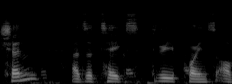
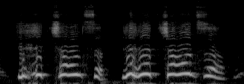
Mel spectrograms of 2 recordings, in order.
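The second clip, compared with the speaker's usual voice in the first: shrill, very high-pitched, very loud shriek; 11 dB louder than usual. Narrating a combat turn to a player, then Zanzibar's high-pitched voice. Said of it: "very um, high pitched voice".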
